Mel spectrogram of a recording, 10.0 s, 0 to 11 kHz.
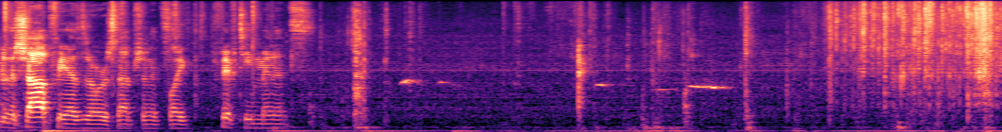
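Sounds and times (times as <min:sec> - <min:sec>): soft whistling: 0:04.0 - 0:04.6, 0:05.9 - 0:07.4.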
